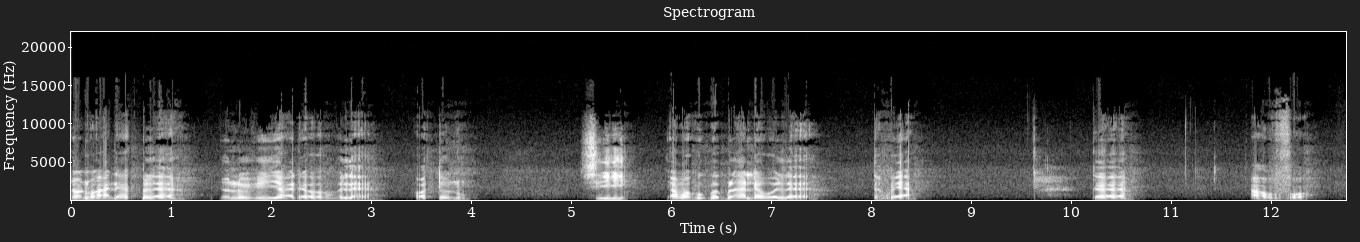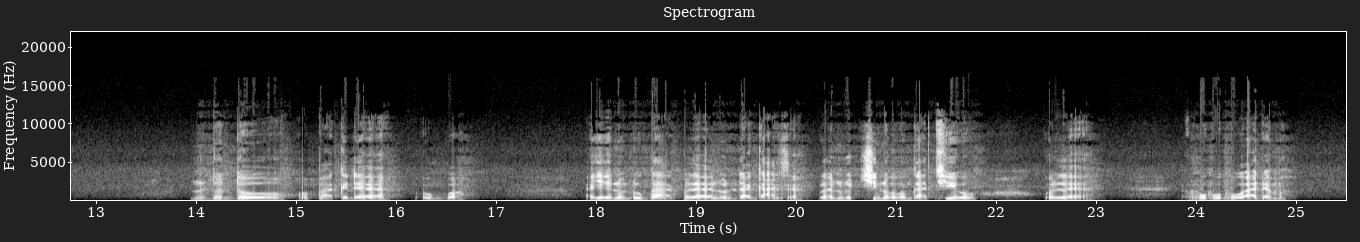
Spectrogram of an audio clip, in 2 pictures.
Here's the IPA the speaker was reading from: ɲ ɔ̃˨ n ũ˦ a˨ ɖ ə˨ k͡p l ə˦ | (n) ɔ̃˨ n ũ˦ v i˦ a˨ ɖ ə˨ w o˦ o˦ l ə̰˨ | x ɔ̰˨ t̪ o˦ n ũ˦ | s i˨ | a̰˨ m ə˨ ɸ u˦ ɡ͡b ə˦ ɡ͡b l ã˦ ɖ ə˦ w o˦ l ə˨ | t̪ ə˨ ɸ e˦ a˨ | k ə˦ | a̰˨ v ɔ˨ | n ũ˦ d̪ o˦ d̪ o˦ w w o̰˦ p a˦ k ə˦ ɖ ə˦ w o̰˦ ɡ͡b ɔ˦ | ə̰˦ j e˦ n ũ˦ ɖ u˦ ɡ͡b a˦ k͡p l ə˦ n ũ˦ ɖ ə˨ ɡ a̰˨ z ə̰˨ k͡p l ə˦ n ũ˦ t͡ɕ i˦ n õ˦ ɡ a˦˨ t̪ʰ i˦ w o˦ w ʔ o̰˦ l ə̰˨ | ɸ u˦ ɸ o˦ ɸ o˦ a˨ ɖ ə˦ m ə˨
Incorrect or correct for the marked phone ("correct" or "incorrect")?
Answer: incorrect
